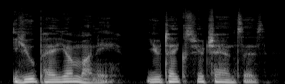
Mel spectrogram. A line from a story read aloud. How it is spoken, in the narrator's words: the trader said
